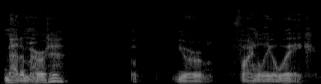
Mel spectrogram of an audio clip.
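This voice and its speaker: A man playing a courteous, composed, mature space traveler in a video game, speaking in a polite, measured and earnest way. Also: sits low, expressive, a little hiss or hum. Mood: relieved. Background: prominent music.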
